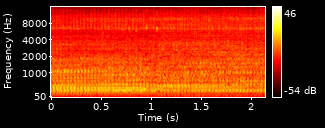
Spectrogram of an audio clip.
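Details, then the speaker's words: VW T25 van with a TDI engine swap, idling after an injector overhaul with larger nozzles: a fast, light rattle over the diesel clatter at the front, suspected to be a seized alternator overrun pulley. "It's that pulley, right? That's an overrun pulley."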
